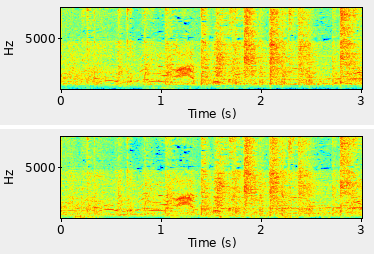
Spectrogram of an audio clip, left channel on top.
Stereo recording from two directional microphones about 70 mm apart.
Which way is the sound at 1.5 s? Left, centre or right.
Centre.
